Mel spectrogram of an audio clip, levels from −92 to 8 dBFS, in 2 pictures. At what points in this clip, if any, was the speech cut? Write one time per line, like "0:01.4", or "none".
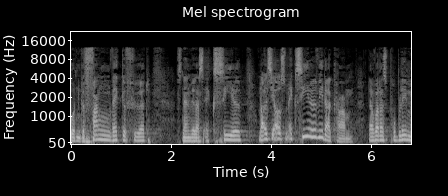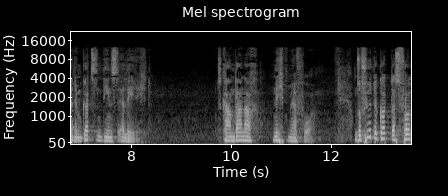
none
